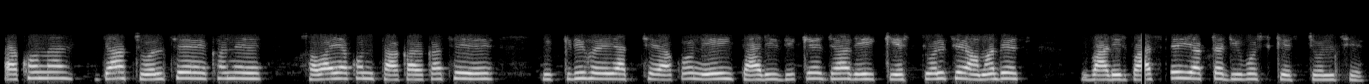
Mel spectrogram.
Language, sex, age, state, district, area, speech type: Bengali, female, 30-45, West Bengal, Darjeeling, urban, conversation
